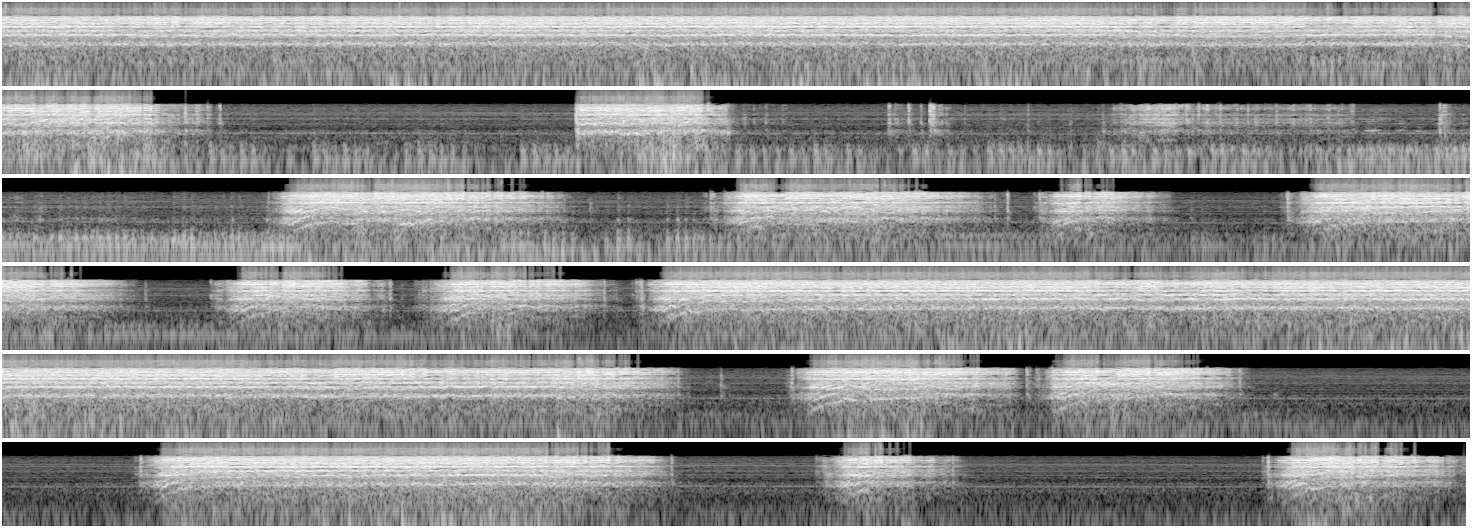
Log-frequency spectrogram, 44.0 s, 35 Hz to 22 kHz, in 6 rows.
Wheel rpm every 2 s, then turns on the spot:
230, 230, 230, 200, 20, 70, 10, 0, 70, 60, 60, 50, 70, 220, 230, 220, 90, 50, 30, 170, 10, 20.
12-14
